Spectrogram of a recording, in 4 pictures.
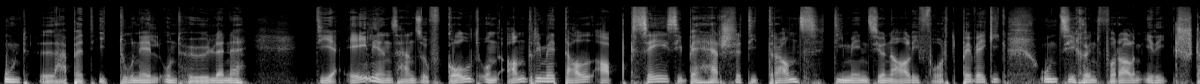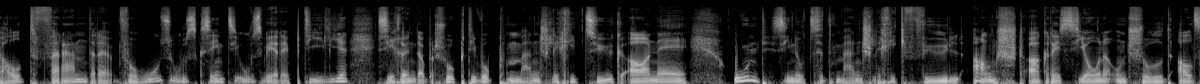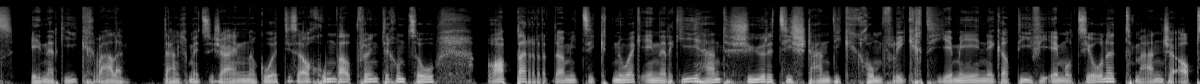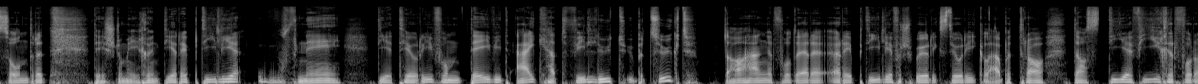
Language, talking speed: German, 135 wpm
